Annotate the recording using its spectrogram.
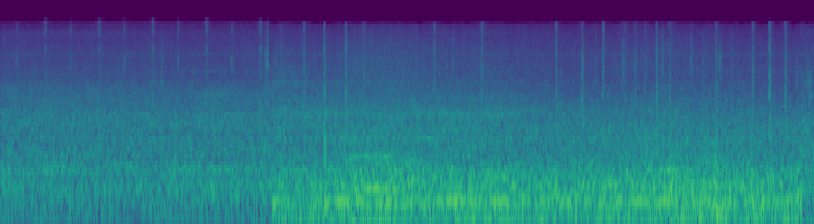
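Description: Road traffic noise: a low vehicle rumble that swells about three and a half seconds in and carries on, with faint scattered clicks over it.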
